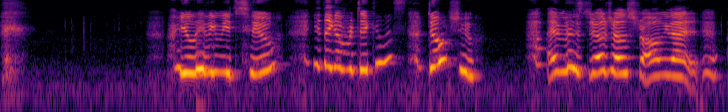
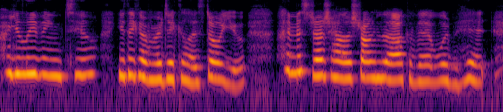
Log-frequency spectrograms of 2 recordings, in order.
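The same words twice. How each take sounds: First: High, loud, slow wailing sob; overdone fake crying. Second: A touch of tears, pitched a little up; tearful pleading. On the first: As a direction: ham up the crying, begging not to be left. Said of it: "I'm not good at, like, fake crying". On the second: Acted. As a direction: plead through held-back tears, hurt and drunk. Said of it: "You're crying?".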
